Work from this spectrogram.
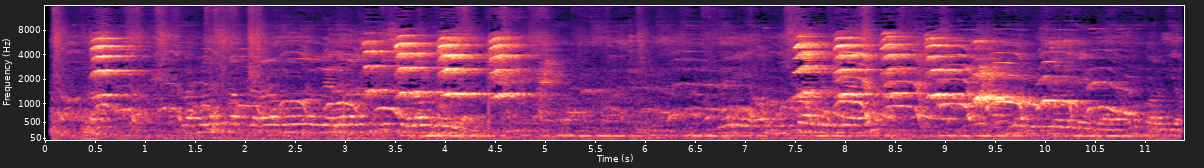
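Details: German Shepherd puppy in Lucknow giving short bursts of high, clear whining yips near the start, around four seconds and again near eight to nine seconds, over steady background murmur and voices.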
